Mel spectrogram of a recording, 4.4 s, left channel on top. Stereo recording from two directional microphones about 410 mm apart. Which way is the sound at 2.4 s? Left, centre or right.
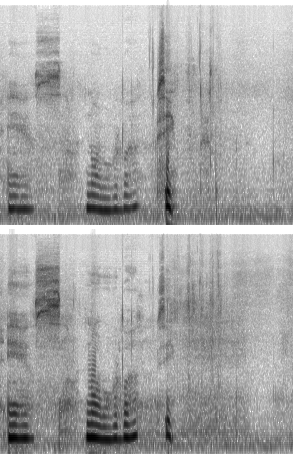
Left.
